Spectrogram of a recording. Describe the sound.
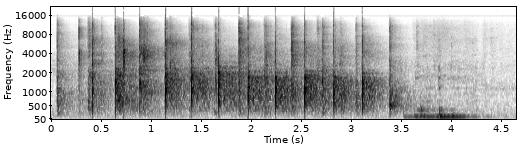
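Sparse clapping from a small audience welcoming a speaker: many distinct, sharp individual claps at a brisk, fairly even pace, tapering off after about four seconds.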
